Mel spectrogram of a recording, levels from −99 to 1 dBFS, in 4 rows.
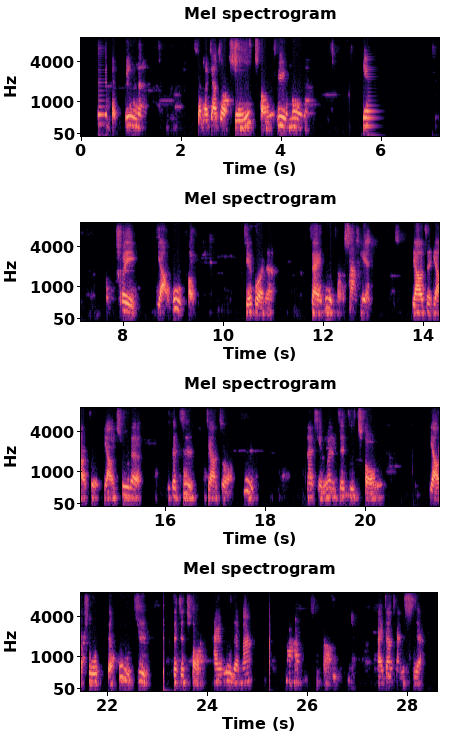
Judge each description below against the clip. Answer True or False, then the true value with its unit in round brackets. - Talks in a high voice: True (235 Hz)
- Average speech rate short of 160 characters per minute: True (135 characters per minute)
